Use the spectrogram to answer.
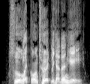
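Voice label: Defective Turret turret defect return, German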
